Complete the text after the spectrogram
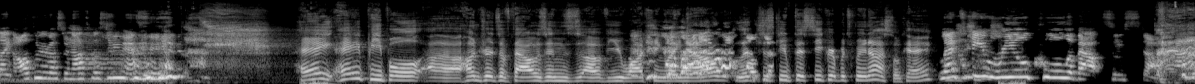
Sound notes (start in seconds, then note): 1.8 hushing; 11.5 laughter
